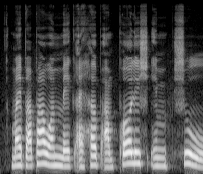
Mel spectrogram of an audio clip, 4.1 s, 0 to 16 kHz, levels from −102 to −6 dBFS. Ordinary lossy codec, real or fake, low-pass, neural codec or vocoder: none; real; 14.4 kHz; none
